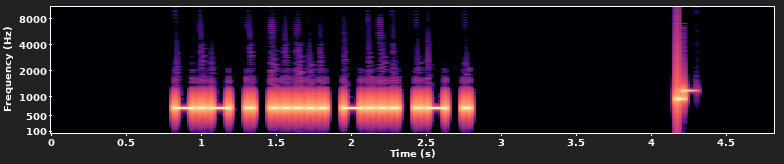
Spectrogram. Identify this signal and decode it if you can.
Morse code, heard as a keyed tone, about 32 wpm, 700 Hz. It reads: KE5BAE
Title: USA Call Signs - 6 Characters - 3x Character Spacing - 30wpm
